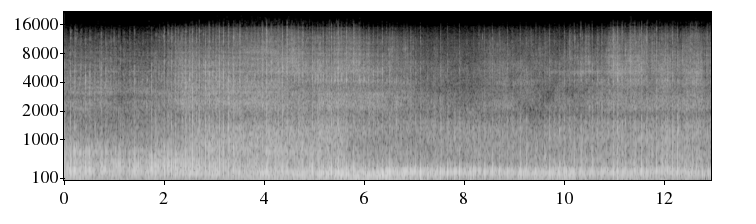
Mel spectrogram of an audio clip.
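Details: Small two-stroke engine, from an archive clip after repair, buzzes at steady high revs, firing quick and even without stumbles or misses; it runs properly.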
